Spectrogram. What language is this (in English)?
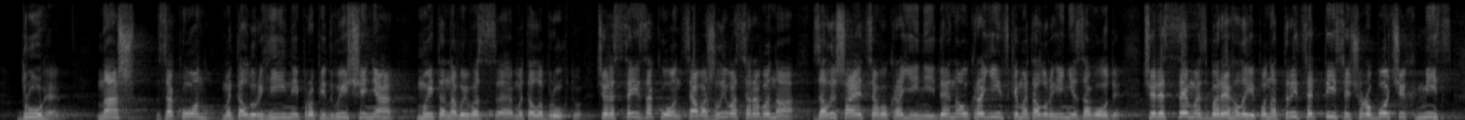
Ukrainian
